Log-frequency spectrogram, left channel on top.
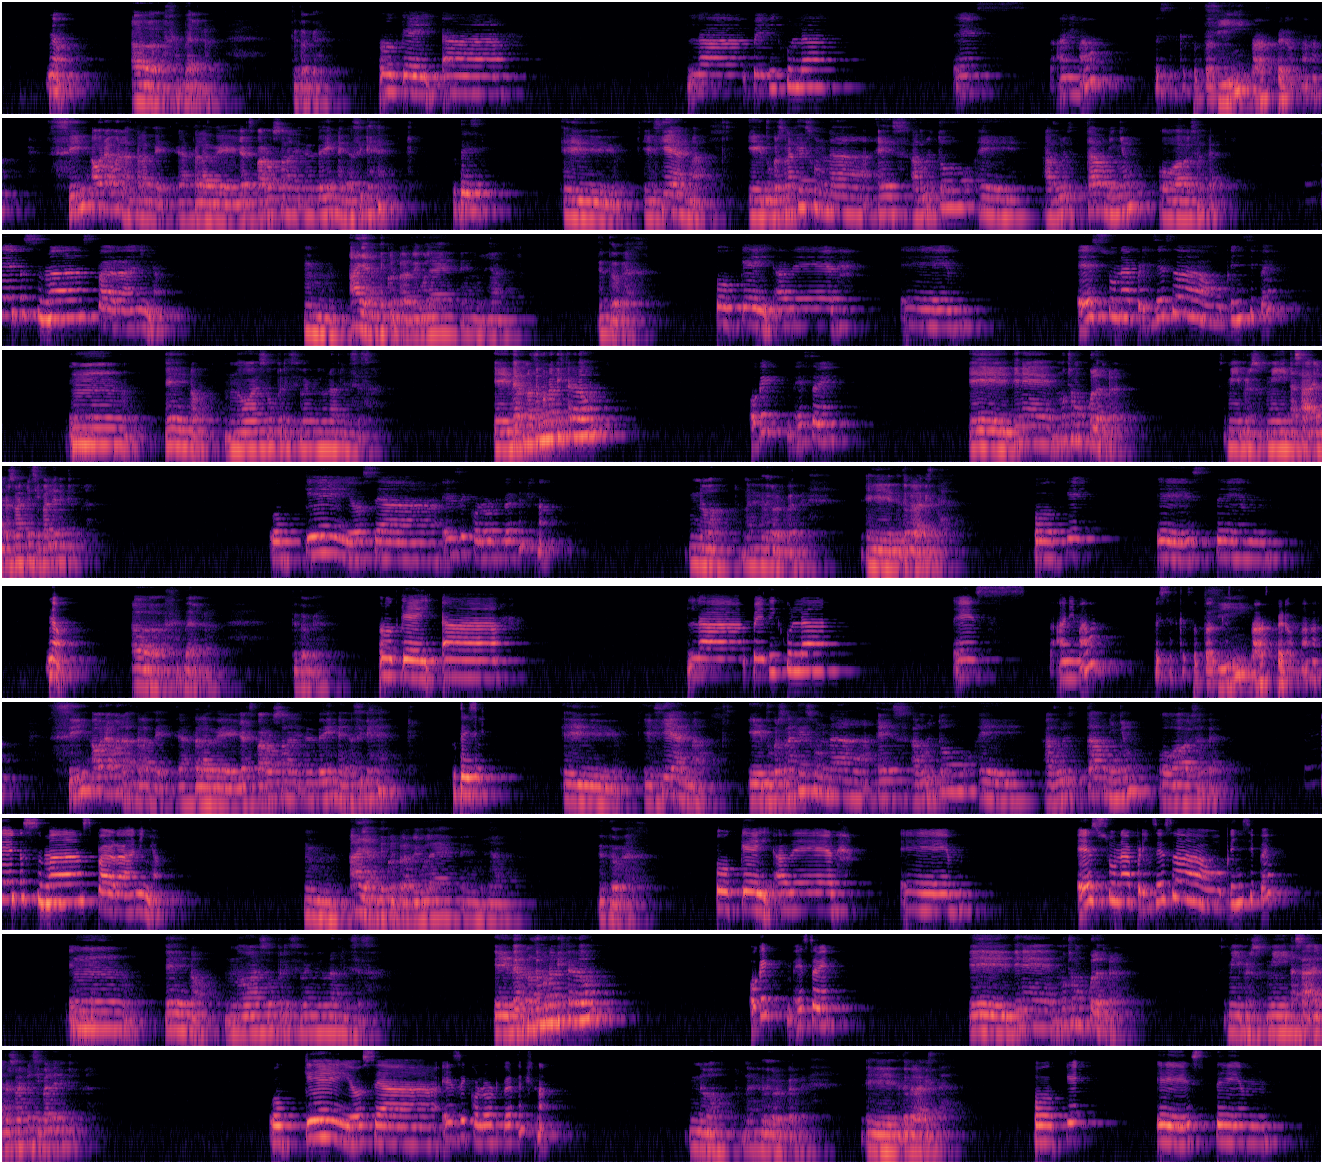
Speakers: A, on the right (about 60°); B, on the left (about 60°).
A: No,
B: Ah, <laughs> dale, Te toca.
A: ok, ah... La película es animada, pues es que está todo
B: Sí,
A: que está- pero ajá.
B: sí. Ahora, bueno, hasta las de, hasta las de Jack Sparrow son ani- de Disney, así que <laughs>
A: Sí, sí.
B: eh, eh, sí es animada. Eh, ¿tu personaje es una, es adulto, eh, adulta o niño o adolescente?
A: Es más para niño.
B: Mm, ah, ya, disculpa, la película es de niños, ya. Te toca.
A: Ok, a ver. em, ¿es una princesa o príncipe? Eh,
B: Mm, eh, no, no es un príncipe ni una princesa. Eh, de- ¿nos demos una pista cada uno?
A: ok, está bien.
B: Eh, tiene mucha musculatura. Mi, perso- mi, o sea, el personaje principal de mi película.
A: Ok, o sea, es de color verde. <laughs>
B: No, no es de color verde. eh, te toca la pista.
A: Ok, este, mm,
